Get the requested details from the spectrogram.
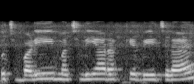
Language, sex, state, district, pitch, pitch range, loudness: Hindi, female, Bihar, Saran, 235 Hz, 225-245 Hz, -14 LUFS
